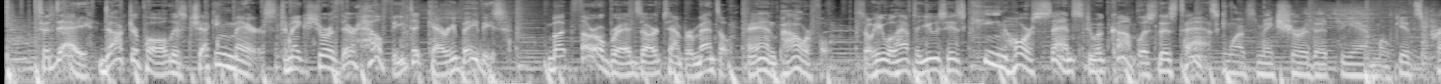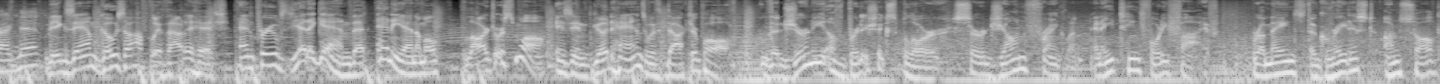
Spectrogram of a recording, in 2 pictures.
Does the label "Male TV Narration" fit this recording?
Yes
